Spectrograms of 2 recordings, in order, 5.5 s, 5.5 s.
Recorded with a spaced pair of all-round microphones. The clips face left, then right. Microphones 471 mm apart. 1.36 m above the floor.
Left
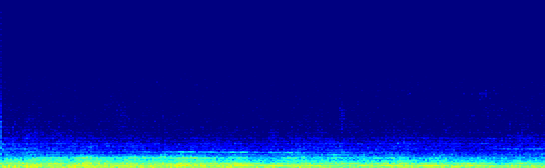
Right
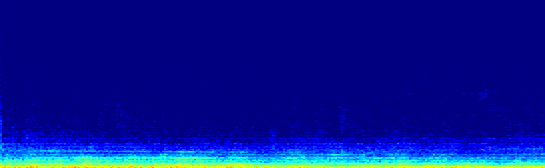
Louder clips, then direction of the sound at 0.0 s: Right 4 dB; 50° right (ahead or behind).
